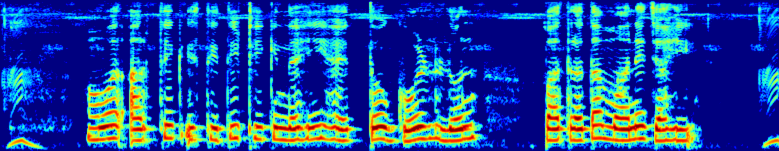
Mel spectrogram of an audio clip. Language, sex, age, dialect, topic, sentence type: Chhattisgarhi, female, 18-24, Northern/Bhandar, banking, question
